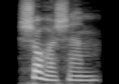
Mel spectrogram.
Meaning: never, never ever
- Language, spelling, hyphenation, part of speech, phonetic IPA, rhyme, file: Hungarian, sohasem, so‧ha‧sem, adverb, [ˈʃoɦɒʃɛm], -ɛm, Hu-sohasem.ogg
